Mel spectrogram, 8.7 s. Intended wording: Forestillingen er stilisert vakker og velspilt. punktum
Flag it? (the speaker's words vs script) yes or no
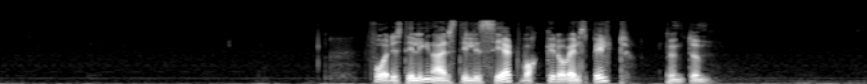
no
